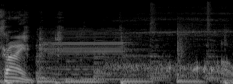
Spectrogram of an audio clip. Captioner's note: buzzer; imitates swooshing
